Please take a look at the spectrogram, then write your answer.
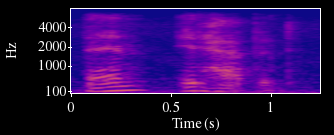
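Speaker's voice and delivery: usual speaking voice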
